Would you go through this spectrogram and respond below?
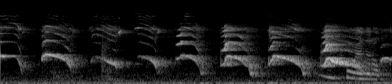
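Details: Dog whimpering in a steady series of about seven short, high, downward-falling yelps, each roughly half a second apart, loud and clear over a quiet background.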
